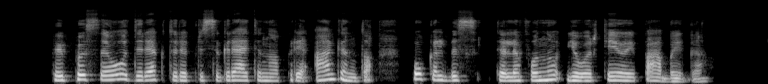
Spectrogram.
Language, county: Lithuanian, Vilnius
